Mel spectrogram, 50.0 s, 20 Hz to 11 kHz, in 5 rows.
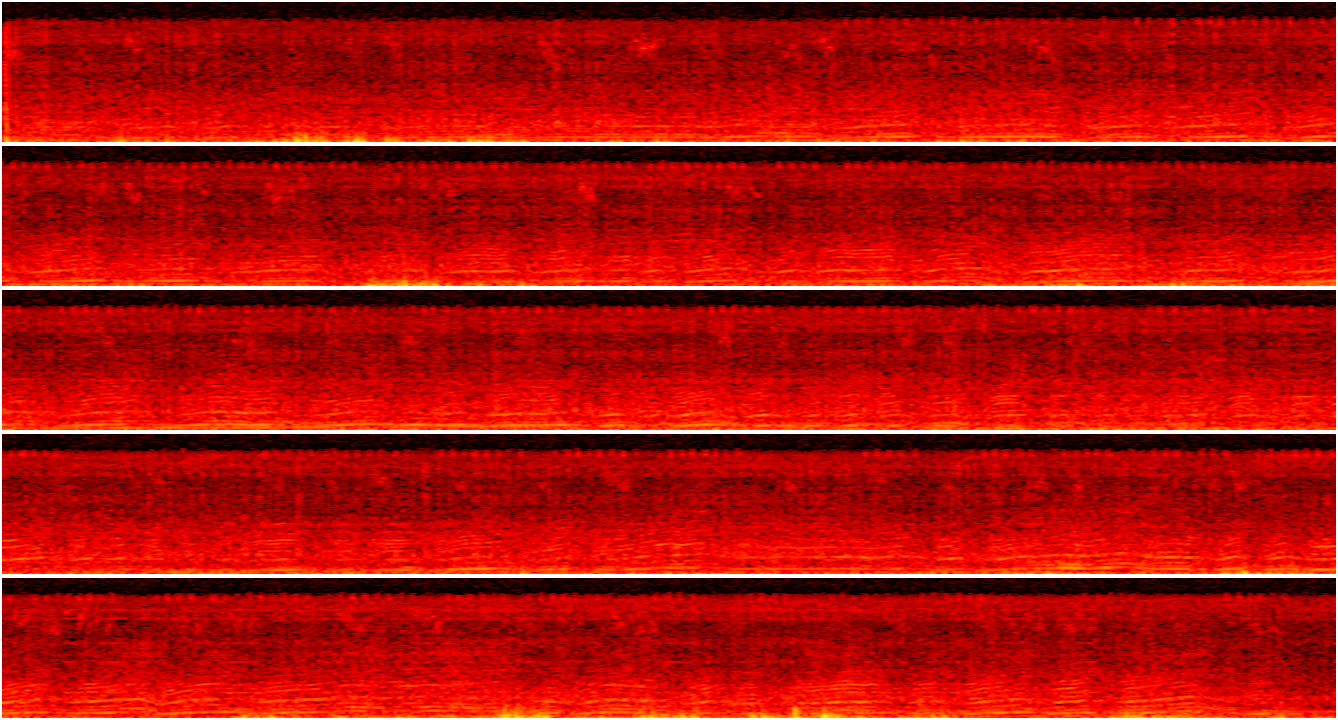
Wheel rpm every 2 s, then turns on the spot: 0, 0, 0, 0, 0, 0, 0, 0, 0, 0, 0, 0, 0, 0, 0, 0, 0, 0, 0, 0, 0, 0, 0, 0, 0.
none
